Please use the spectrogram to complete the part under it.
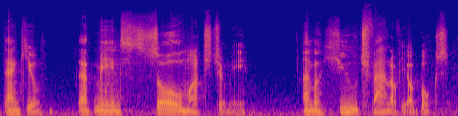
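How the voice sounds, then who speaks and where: An actor playing a polite, earnest film star in a video game, speaking with understatement. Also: male voice, low voice, lively intonation, slow pace, heavily acted. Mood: earnest gratitude. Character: polite, deep-voiced film star, earnest admiring fan.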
